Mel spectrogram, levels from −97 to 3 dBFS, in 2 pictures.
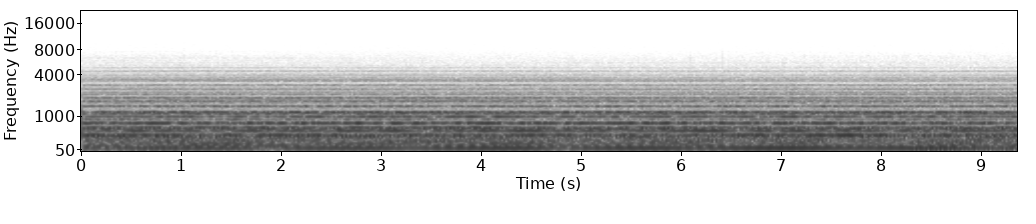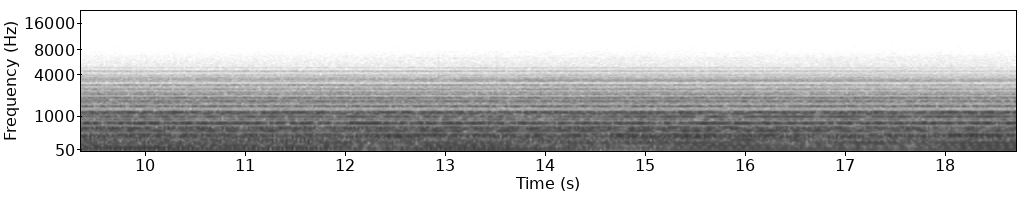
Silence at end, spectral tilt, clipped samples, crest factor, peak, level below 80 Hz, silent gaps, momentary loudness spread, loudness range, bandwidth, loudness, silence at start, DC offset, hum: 0 s; -10.5 dB/octave; under 0.1%; 14 dB; -8 dBFS; -32 dBFS; none; 2 LU; 1 LU; 4.8 kHz; -23 LUFS; 0 s; under 0.1%; none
